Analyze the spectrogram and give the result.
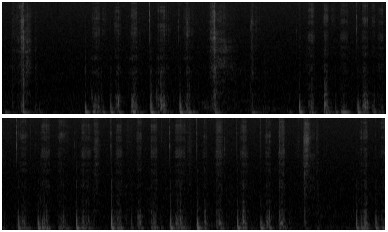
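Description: A pen tip scratches firmly across a white lined paper pad resting on a wooden desk while writing. The sound is a run of short, dry scratching strokes with a deep, low-heavy body and brief faint high flicks. The strokes come in quick bursts separated by short pauses.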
